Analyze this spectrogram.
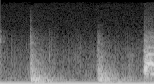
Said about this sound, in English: What's the matter, darling? Oh, I've hit my finger with a hammer.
